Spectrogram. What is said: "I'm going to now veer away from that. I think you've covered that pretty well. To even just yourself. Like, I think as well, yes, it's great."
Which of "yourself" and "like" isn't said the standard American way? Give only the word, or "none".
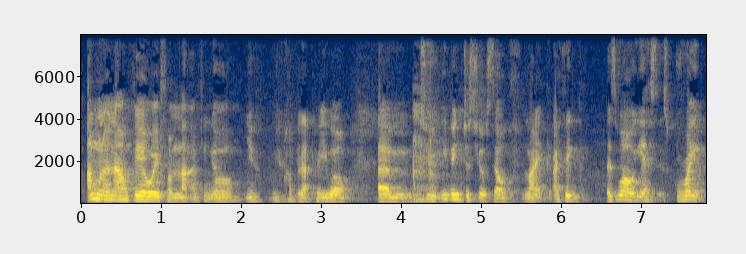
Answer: none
